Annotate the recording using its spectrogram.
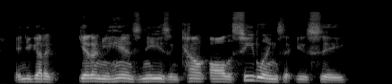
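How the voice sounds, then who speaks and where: A man with an American accent, a normal speaking voice at fairly high pitch, fairly even intonation, and a quiet background. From US, Boston suburbs, Massachusetts. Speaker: farmer and tree crop breeder. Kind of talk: casual interview.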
